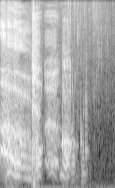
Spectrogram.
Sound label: player drowned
